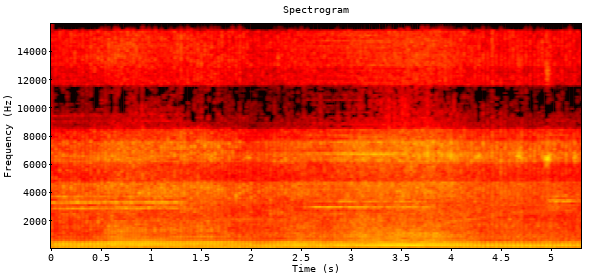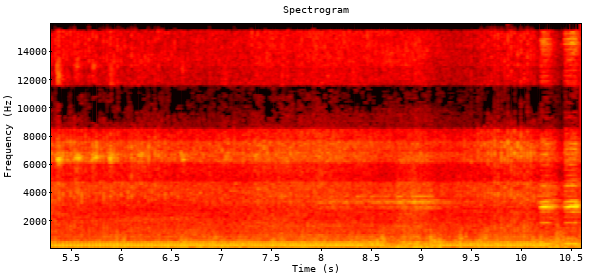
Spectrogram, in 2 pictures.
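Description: Bajaj Pulsar NS200's single-cylinder engine running as the bike pulls away from a stop in traffic and picks up speed, with a rise in engine pitch about three seconds in.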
